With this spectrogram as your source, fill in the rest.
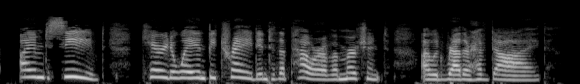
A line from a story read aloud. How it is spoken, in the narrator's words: she cried in terror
